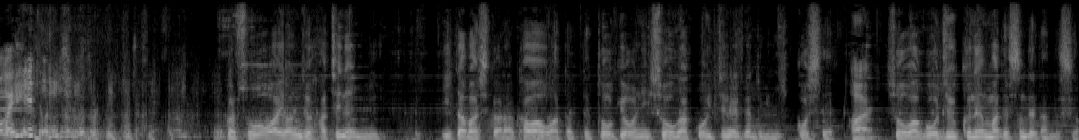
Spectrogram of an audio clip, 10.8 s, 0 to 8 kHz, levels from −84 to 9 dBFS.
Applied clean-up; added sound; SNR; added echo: neural separator model SepFormer DNS4.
